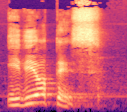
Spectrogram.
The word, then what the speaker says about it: idiotes: viene de un vocablo en griego que se pronuncia idiotes.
